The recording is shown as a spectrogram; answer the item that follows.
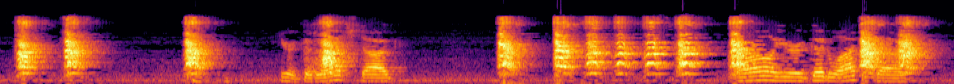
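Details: Pet bird barking like a watchdog: loud rasping barks in short volleys separated by pauses, mixed with a person's encouraging speech and laughter.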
